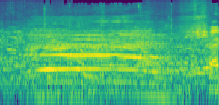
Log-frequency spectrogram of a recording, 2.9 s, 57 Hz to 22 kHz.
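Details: Sahiwal heifer calf at a Pabna cattle market, 12/5/25: a brief, steady, nasal moo of under two seconds, rich in overtones, with background crowd hubbub.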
